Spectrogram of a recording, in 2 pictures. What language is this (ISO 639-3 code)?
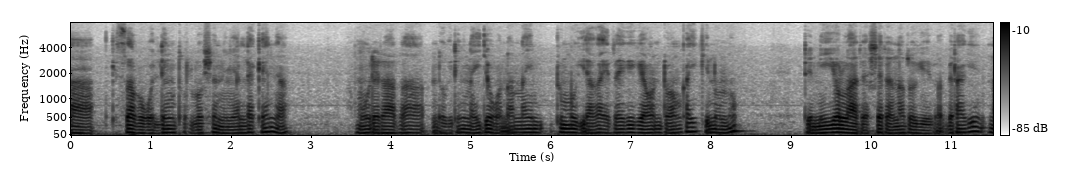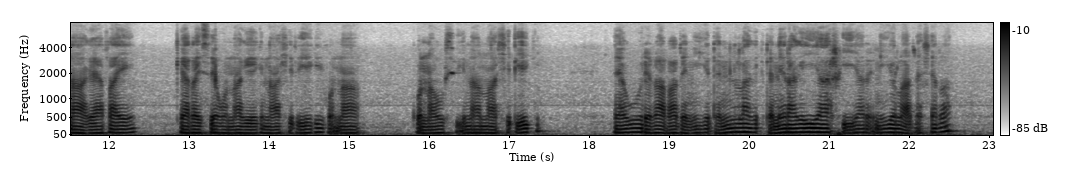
mas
